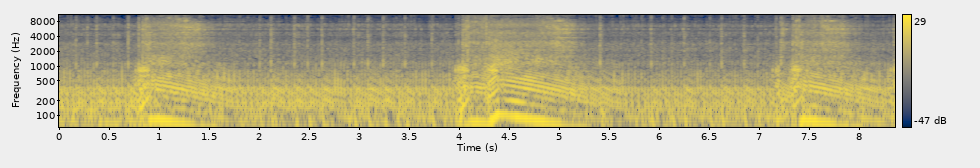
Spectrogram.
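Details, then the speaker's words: About 19-year-old Stihl MS170 chainsaw that needs a lot of fuel and bogs: revs rise in bursts about every three seconds, then sag back instead of holding high speed; an air leak is suspected, not confirmed. "right, so we obviously got a air leak."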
